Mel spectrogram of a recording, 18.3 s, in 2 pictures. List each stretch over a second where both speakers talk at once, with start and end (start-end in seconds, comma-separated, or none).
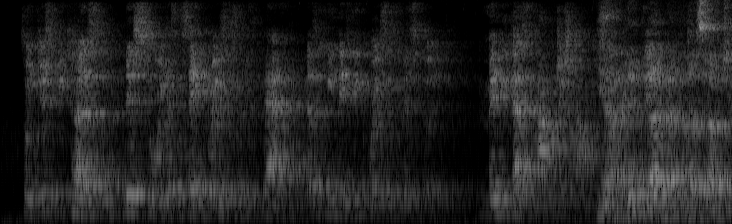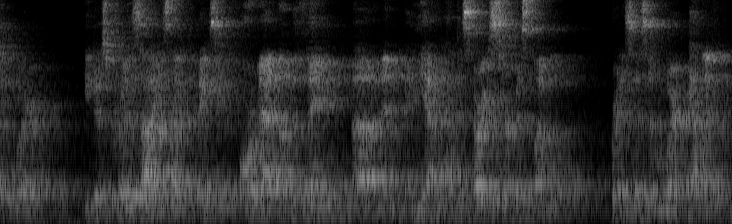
7.4-8.9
